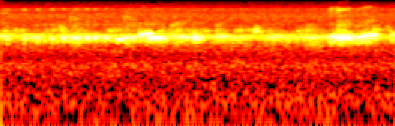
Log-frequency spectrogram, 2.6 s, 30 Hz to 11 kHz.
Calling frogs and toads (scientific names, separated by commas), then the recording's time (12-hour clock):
Boana bischoffi, Sphaenorhynchus surdus
1:30am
